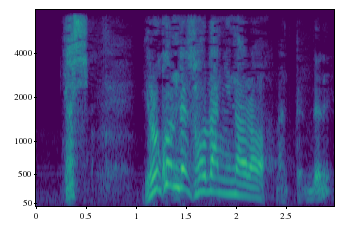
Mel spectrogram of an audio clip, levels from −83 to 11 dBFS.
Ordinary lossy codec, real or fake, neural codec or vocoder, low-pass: none; real; none; 7.2 kHz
